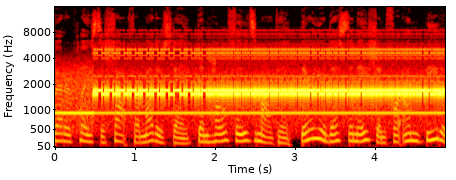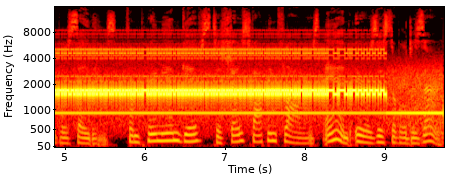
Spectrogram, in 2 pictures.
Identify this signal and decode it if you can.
NAVTEX (SITOR-B), 100 baud, 170 Hz shift, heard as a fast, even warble, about 1600 Hz centre, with a steady whistle near 920 Hz and speech in French. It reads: DIE DREI TABELLENLETZTEN MUSSTEN IN DIE DRITTE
